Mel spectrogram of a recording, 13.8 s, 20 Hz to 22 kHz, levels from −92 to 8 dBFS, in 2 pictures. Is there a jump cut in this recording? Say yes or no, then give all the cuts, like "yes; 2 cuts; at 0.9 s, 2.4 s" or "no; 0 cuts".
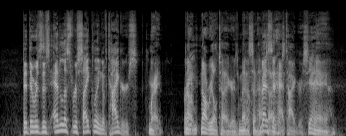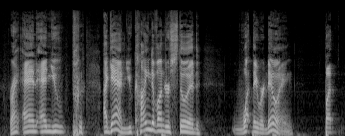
yes; 1 cut; at 2.9 s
